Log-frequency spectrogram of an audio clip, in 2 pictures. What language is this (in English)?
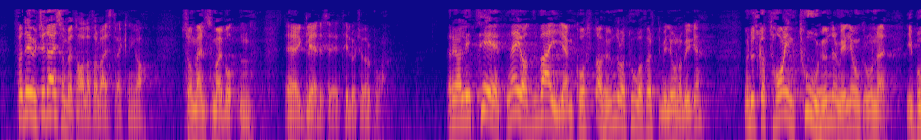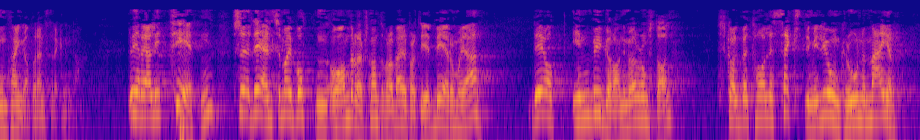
Norwegian Nynorsk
